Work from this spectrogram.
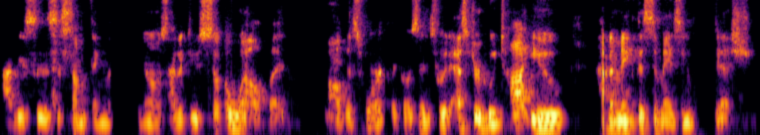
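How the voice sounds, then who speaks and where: A man's voice: sits low, brisk, a bit bright, rough recording. A man hosting an online cooking series, giving formal introductions and asking his guest curious questions. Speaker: host.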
